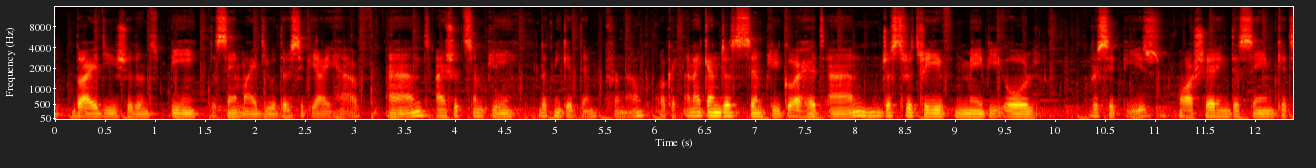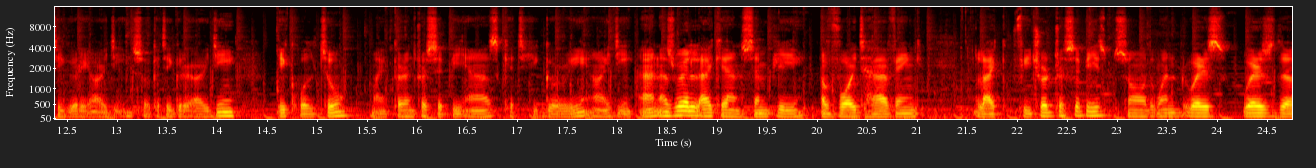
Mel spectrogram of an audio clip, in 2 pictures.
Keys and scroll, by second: 1.3 Right, 1.5 super+v, 2.2 super+Right, 2.8 Return, 5.4 Up, 5.6 super+Right, 5.8 Return, 9.2 Left, 11.7 alt+BackSpace, 13.5 Right, 15.3 Return, 18.1 super+Right, 18.2 Return, 23.3 alt+super+l, 23.4 super+s.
